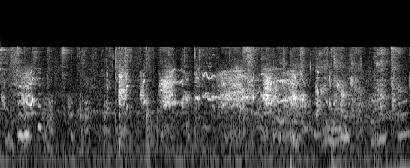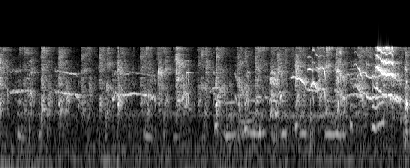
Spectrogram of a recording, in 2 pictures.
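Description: Puppies scuffle and patter about on a soft floor.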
